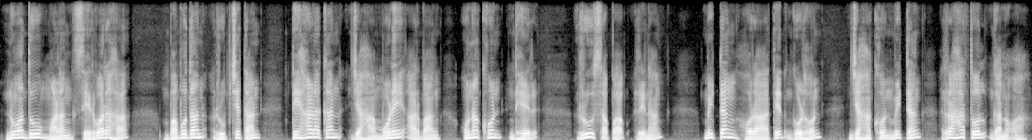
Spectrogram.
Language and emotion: Santali, neutral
